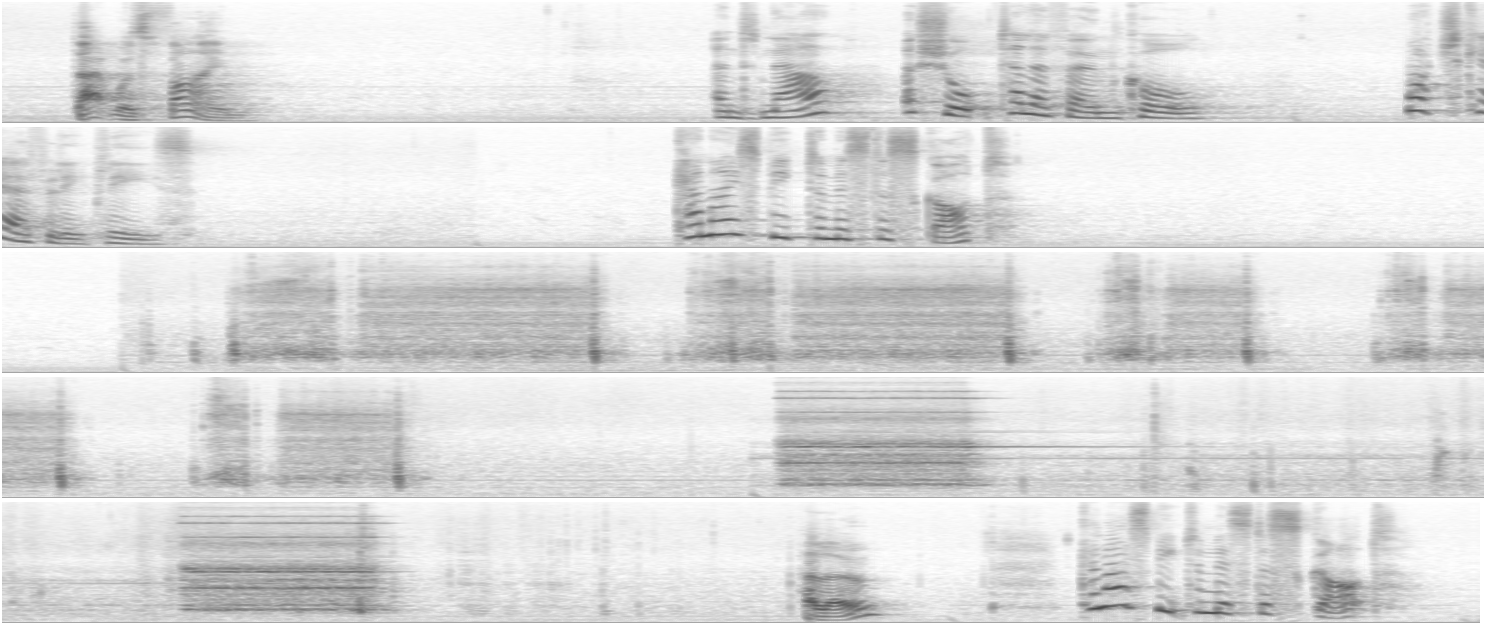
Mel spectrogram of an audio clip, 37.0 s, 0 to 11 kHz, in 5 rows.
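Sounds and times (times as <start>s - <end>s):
telephone ringing: 16.0s - 21.1s, 26.0s - 31.8s
rotary phone dial whirring: 16.0s - 24.4s, 30.6s - 31.7s.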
